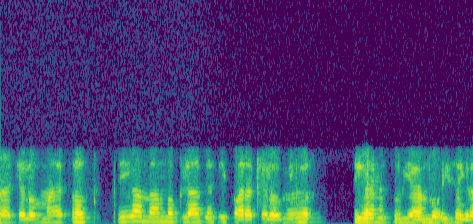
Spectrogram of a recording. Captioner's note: speaking in spanish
